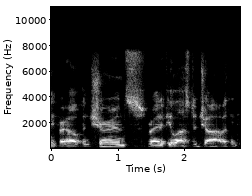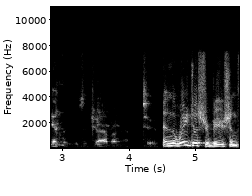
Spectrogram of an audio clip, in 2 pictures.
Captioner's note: murmurs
